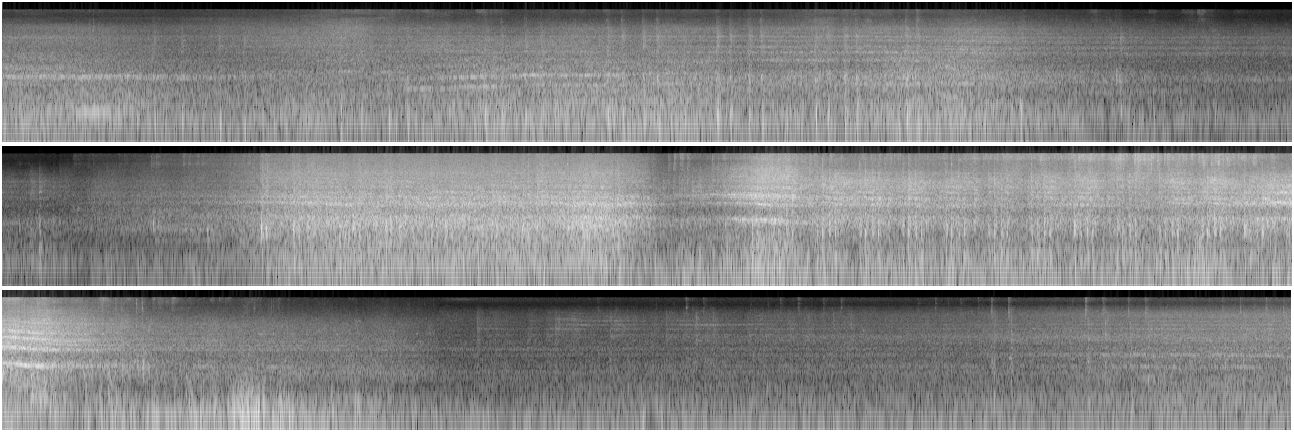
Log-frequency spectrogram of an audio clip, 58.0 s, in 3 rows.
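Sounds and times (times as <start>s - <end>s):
express train rushing past: 0.0s - 58.0s
train wheels clicking over rail joints: 29.2s - 39.1s.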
